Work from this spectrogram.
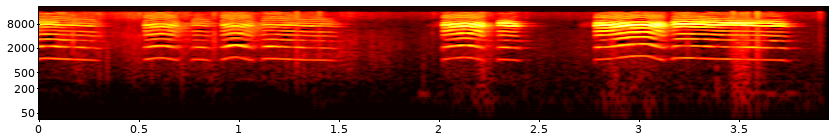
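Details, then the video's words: Dog reacting excitedly to weird sounds with thin, high-pitched squeaky whines in short bursts. Each whine is steady or gently arched and rich in overtones, separated by brief pauses, in a small indoor space. "Dog goes crazy over weird sounds"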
